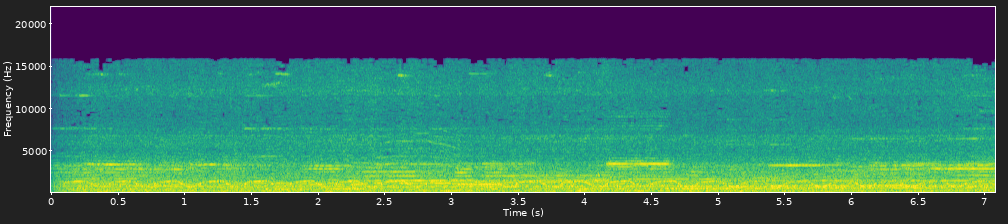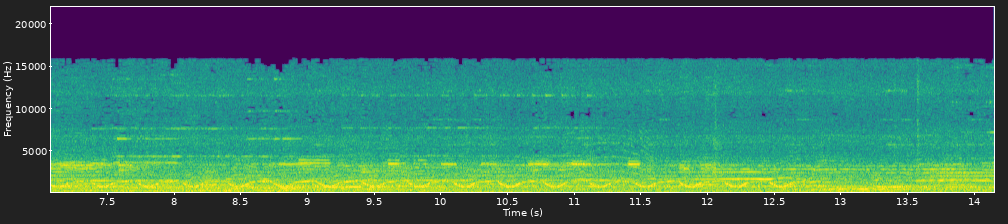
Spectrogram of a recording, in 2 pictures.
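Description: Fire engine siren sounding in a fast, repeating up-and-down yelp that cuts off about 12 to 13 seconds in. A steady low din of street noise runs underneath.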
